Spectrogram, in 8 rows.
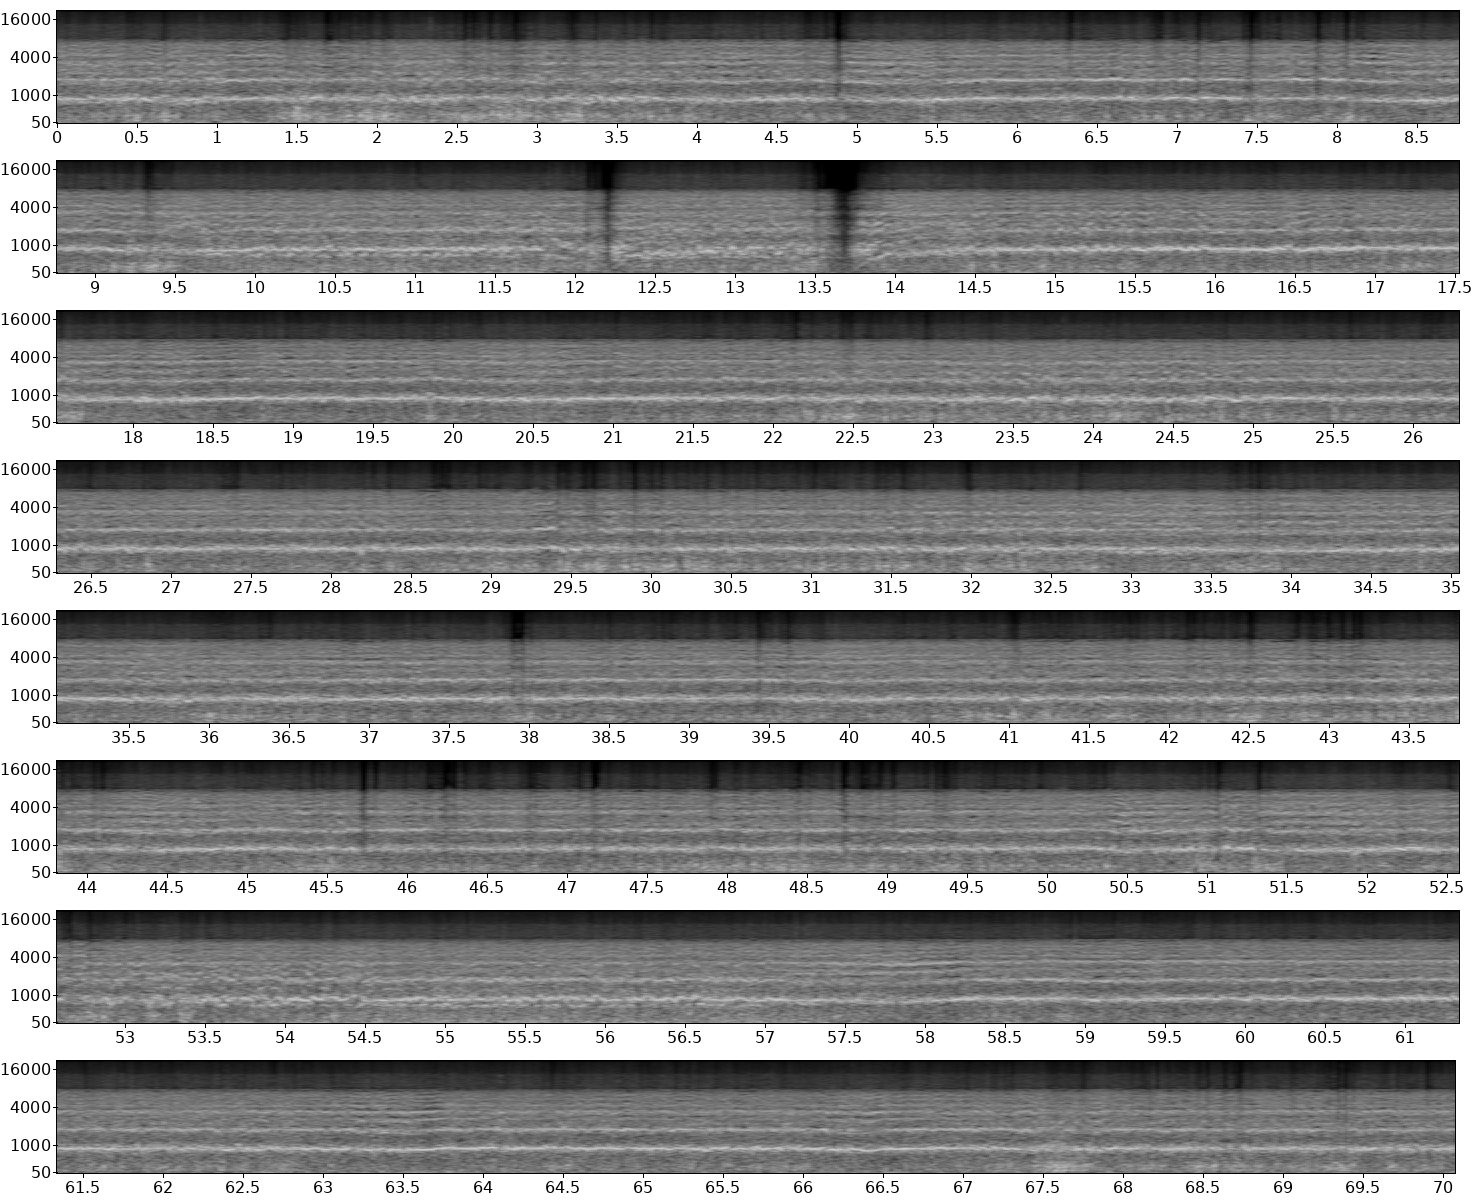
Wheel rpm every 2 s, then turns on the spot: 220, 230, 220, 230, 220, 190, 110, 200, 220, 230, 230, 230, 230, 230, 240, 230, 210, 220, 230, 230, 230, 230, 230, 230, 230, 220, 210, 190, 200, 220, 230, 230, 230, 230, 230.
none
